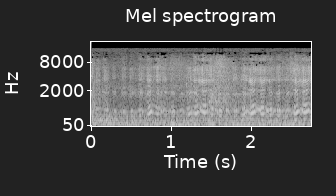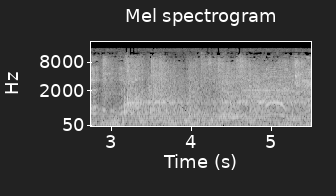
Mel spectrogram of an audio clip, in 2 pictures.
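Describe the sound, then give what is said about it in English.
A sheep bleats in wavering cries over a loud, busy clatter of bowling pins crashing and thudding as the sheep is bowled down a lane into 32 pins and knocks them all down, the noisy jumble filling the whole few seconds. “He nails them all. That is one happy sheep.”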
